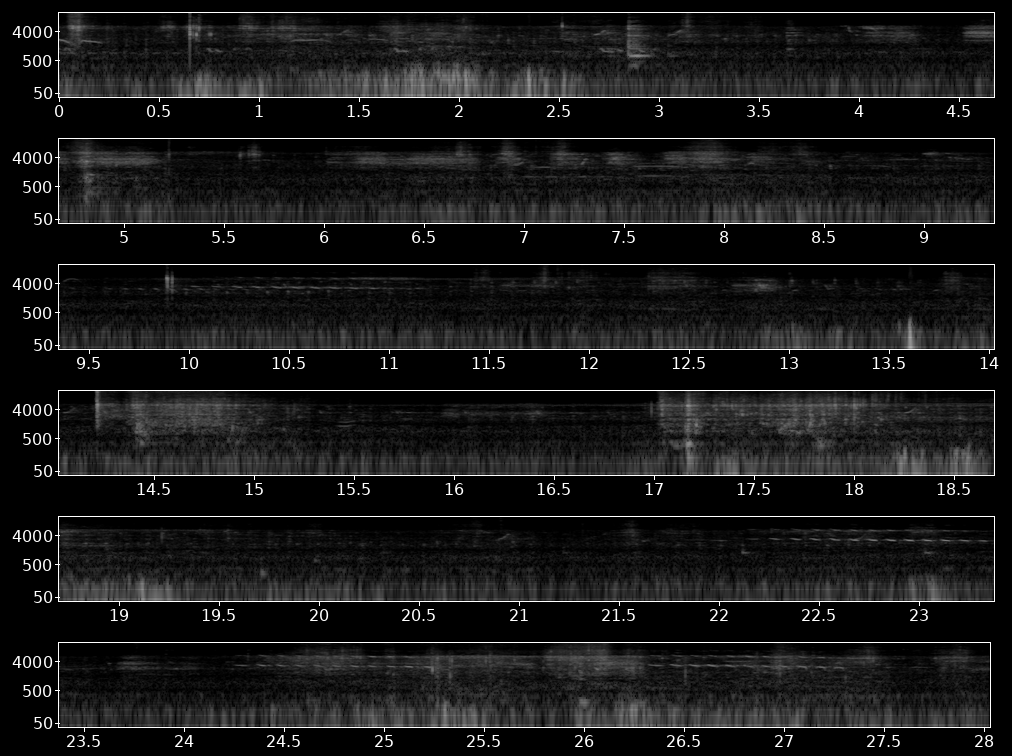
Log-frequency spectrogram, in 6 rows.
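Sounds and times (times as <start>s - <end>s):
water splashing: 14.2s - 15.3s, 17.0s - 18.4s
low rumble: 15.2s - 28.0s.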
